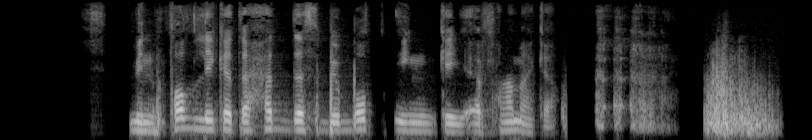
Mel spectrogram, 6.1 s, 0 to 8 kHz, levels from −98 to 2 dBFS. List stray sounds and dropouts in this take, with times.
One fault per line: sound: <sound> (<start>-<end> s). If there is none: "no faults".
sound: throat clearing (4.5-5.1 s)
